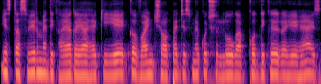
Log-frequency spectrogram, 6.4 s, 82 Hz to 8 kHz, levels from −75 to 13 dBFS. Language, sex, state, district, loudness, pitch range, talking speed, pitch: Hindi, male, Karnataka, Bangalore, -16 LUFS, 135-145 Hz, 175 wpm, 140 Hz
